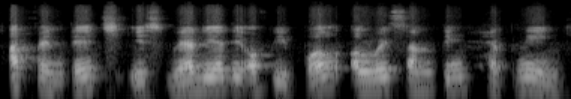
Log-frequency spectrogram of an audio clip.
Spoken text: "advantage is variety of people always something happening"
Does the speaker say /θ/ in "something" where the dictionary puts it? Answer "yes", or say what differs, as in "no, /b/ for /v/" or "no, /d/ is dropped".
no, /t/ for /θ/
